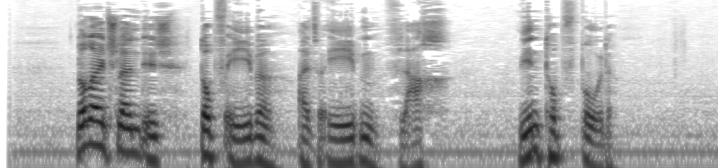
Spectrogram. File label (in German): dopfeba, schwaebisch; Norddeutschland ist dopf’eba, also eben, flach – wie ein Topfboden.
